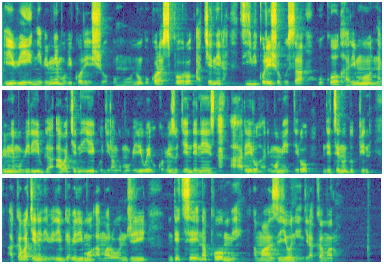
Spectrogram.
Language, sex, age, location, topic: Kinyarwanda, male, 25-35, Huye, health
